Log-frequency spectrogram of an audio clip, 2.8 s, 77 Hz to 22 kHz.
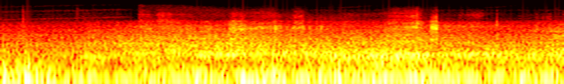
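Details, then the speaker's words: AC condenser after run capacitor replacement (old one failed at about 7 years): steady low hum with smooth fan rush, no stalling or buzzing; normal condenser running. "it's actually turning so before yeah I can hear the condenser humming so uh definitely uh working right"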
